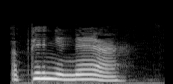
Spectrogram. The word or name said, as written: opinionnaire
